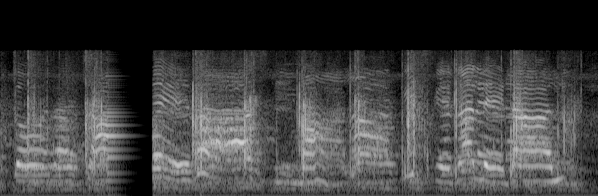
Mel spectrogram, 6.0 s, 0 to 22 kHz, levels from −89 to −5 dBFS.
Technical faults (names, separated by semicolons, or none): long network dropout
